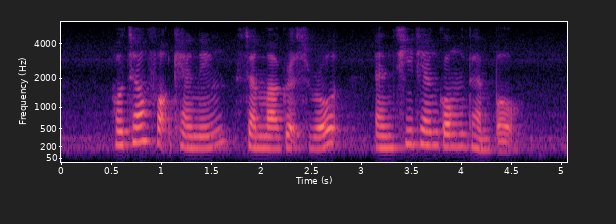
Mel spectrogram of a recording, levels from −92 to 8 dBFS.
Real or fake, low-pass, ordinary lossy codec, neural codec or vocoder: real; 5.4 kHz; none; none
